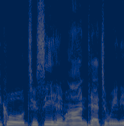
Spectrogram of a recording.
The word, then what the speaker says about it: Tatooine: So I think it would be cool to see him on a, oh my God, I'm about to butcher the name, Tatooine, right? – Yeah, you're good.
